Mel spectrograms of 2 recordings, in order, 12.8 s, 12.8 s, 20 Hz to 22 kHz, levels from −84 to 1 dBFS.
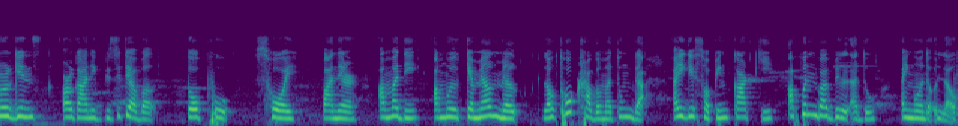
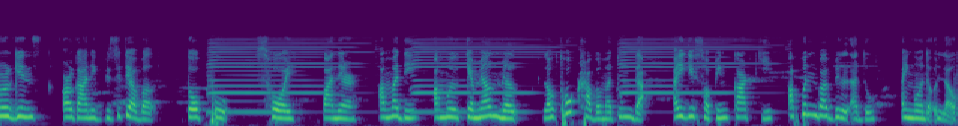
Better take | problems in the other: first | noise reduction (classical method log-MMSE)

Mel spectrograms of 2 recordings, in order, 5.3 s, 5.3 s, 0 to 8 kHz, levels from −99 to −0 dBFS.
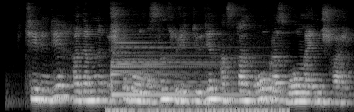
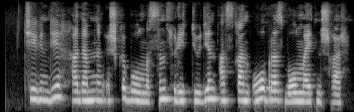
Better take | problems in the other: second | background sound (Gong); 11 dB below the speech // room echo; dies away in 0.9 s

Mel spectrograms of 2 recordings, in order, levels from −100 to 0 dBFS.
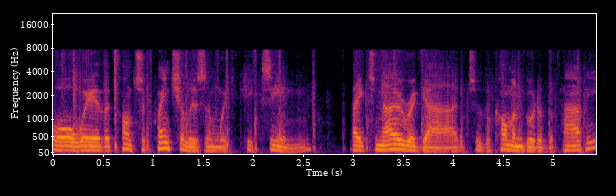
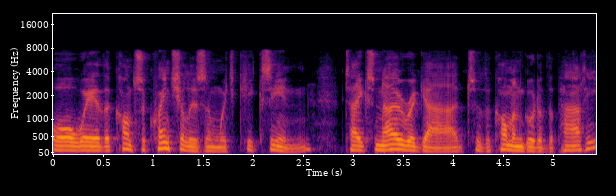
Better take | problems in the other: second | noise reduction (neural mask model RNNoise)

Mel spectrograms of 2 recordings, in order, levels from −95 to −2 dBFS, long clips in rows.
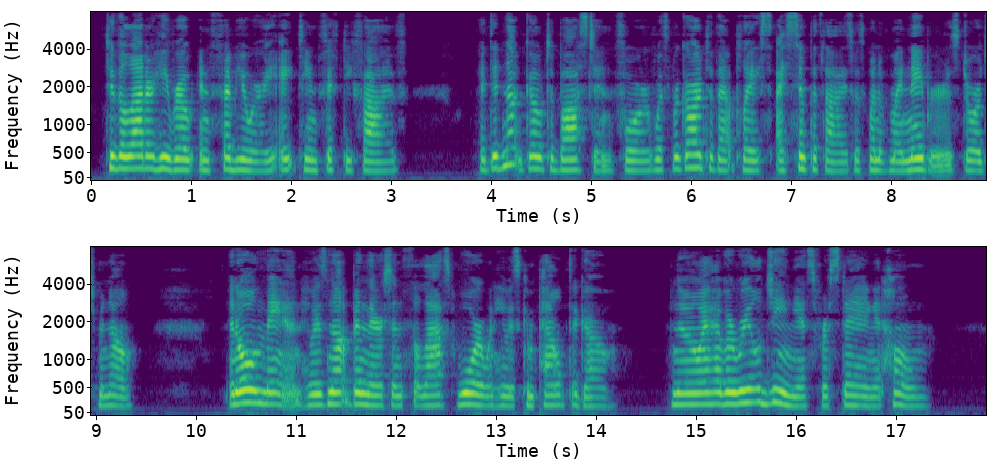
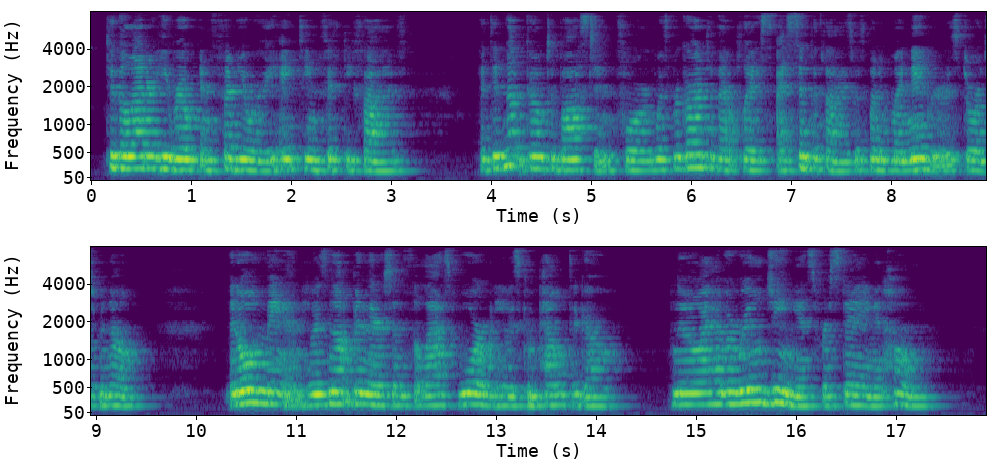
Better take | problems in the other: first | room echo; dies away in 0.6 s

